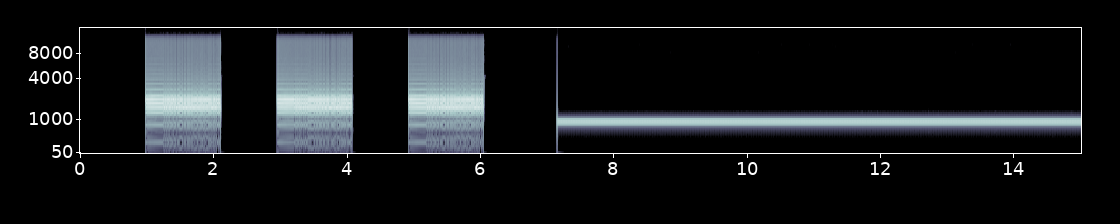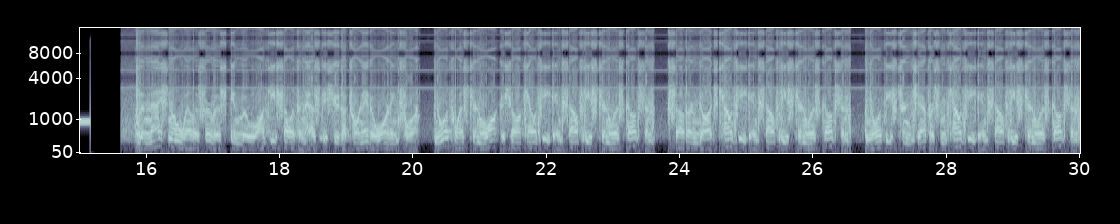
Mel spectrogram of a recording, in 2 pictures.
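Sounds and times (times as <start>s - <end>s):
digital data screech bursts: 15.9s - 30.0s.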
